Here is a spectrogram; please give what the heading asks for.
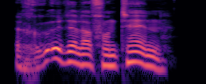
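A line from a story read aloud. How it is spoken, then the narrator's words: Strained pressed voice. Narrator (German): versetzte Villefort mit gepresster Stimme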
